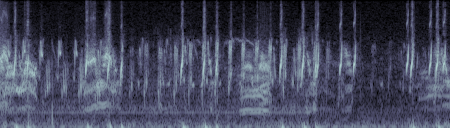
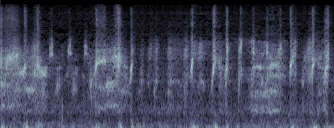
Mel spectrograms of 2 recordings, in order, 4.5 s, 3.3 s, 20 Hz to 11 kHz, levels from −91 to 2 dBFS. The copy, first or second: second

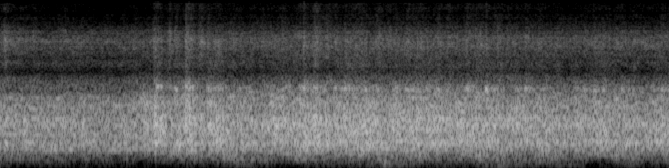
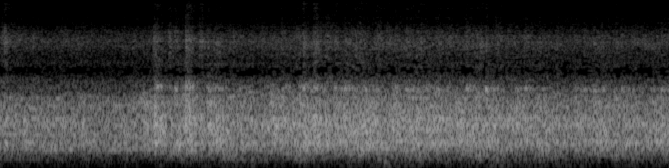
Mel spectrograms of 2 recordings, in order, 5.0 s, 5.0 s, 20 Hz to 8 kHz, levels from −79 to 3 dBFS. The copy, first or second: first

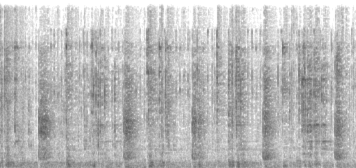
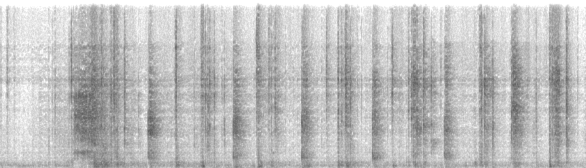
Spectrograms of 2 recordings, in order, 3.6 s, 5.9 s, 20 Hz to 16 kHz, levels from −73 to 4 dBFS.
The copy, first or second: second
